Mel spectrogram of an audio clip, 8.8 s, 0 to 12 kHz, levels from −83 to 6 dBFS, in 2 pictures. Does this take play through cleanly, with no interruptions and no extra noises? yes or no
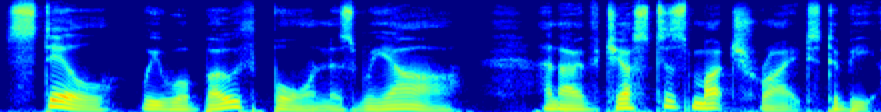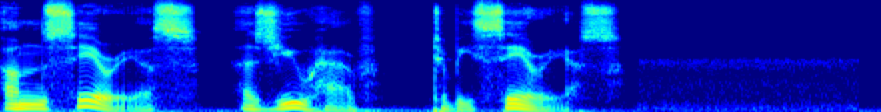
yes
